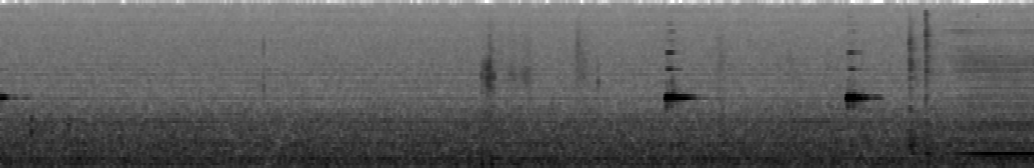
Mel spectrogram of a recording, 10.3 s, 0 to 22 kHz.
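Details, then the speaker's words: Frigidaire Gallery FGIH3047VFB induction range, about 2 years old, recorded on the camera mic: two control beeps, then a steady faint buzz with a thin high whine from the induction coils, likened to angry mosquitoes; every coil buzzes. "you can really hear that it sounds like a thousand angry mosquitoes so I miss the Silence of my electric stove"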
